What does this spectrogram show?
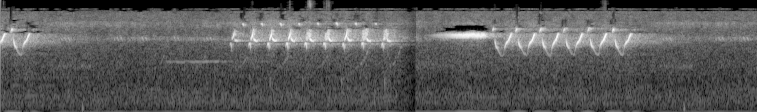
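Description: A small bird singing: rapid series of high chirps, about eight a second, in bouts of around a second, with one short held whistle between two of the bouts.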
